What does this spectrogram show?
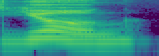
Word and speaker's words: Jung: podcasts or tune in just be sure to pronounce Jung with a heart Jay you can help support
